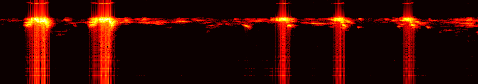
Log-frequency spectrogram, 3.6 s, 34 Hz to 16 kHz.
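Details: Spanish sparrow at a black stork nest in Tajo Internacional, Spain, recorded on 27 June 2024 by a nest camera: two loud sharp chirps followed by three softer, higher chirps spaced about half a second apart.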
